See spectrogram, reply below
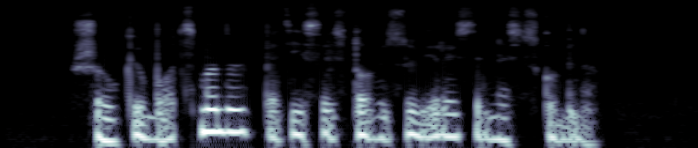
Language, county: Lithuanian, Vilnius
